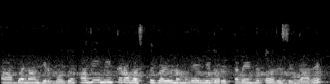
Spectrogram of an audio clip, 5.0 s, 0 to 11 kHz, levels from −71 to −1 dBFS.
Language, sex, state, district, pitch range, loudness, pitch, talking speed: Kannada, female, Karnataka, Bidar, 235-260 Hz, -16 LUFS, 245 Hz, 120 wpm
